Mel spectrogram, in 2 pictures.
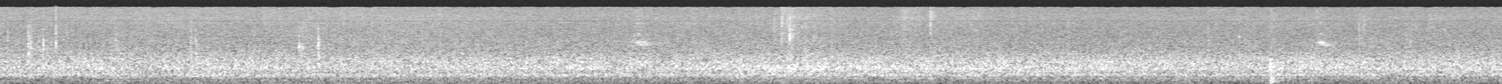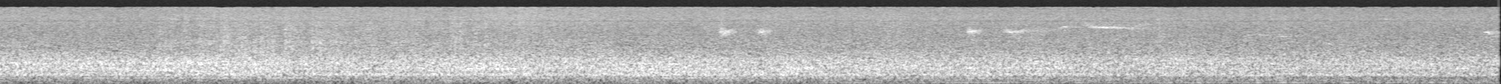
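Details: Continuous droning of a disturbed honey bee colony during the removal of a hive from a demolished abandoned house in Mission, Texas. Many wings merge into an even, unbroken hum, with a few faint higher ticks and taps.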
